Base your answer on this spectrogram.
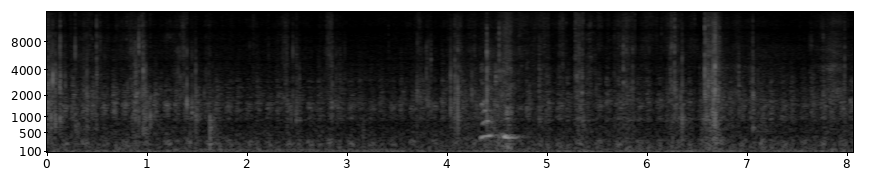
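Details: A 3-month-old male Siberian Husky puppy, a puppy-mill rescue, pants steadily and gives a brief low grumble as he invites an older black Labrador to play fight.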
